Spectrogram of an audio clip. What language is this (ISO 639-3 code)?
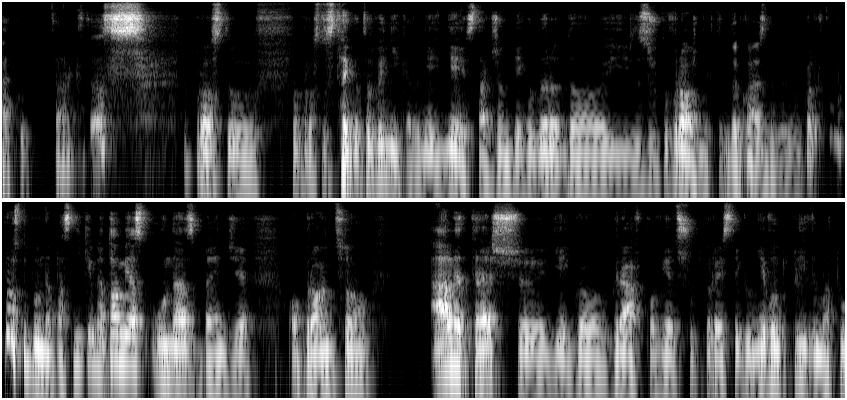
pol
